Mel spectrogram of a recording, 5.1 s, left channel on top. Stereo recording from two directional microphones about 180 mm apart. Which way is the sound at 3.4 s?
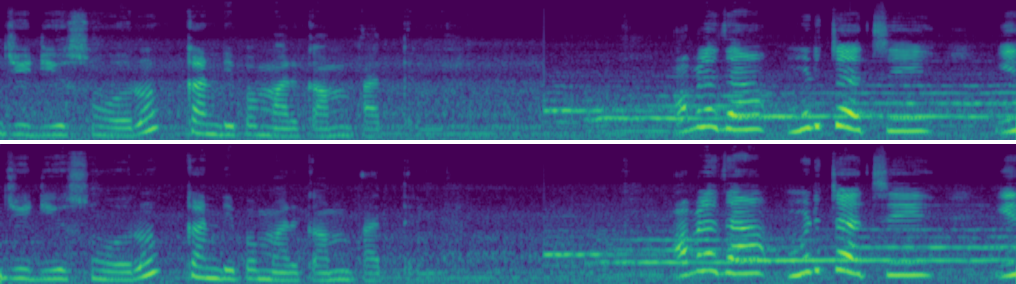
80° right.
